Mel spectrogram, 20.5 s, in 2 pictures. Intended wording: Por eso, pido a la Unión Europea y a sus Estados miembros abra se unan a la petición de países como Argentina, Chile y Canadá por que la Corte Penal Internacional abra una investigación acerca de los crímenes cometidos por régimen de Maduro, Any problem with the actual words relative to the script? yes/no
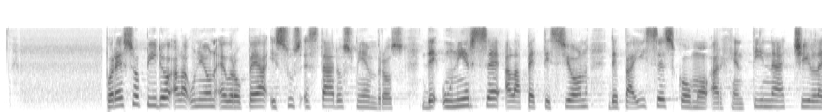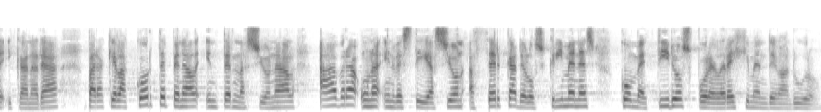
yes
